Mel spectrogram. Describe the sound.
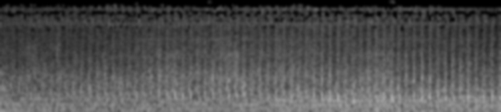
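A helicopter slowly descends over a field, its rotor beating in a fast, steady, pulsing chop over a heavy engine whine that grows gradually louder.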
